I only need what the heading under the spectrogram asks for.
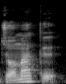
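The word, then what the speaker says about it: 序幕: 개막식 폐막식을 이거는 서론 본론에 서점이다 서막입니다 발음은 조마끄 조마끄 서막이라함은 어떠한 일에 시작 단계를 말하는 거죠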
